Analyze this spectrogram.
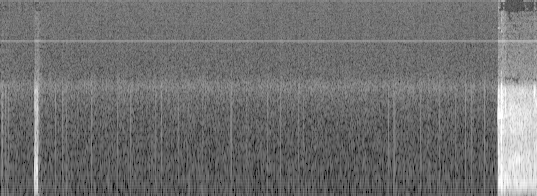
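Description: A conference call phone line cuts out: a brief click, then about seven seconds of dead silence before a sudden loud burst of harsh, crackling line noise returns.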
